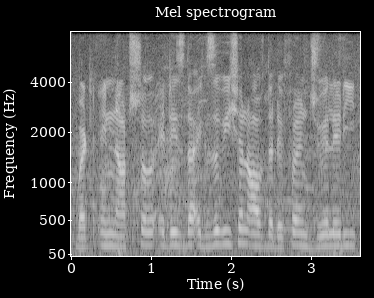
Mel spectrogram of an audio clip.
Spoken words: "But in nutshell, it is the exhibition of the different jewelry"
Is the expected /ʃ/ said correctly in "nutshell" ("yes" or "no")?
no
